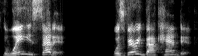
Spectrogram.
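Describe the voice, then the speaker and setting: A woman's voice: fairly high pitch, lively intonation, unhurried, pushed and bright. A woman with a Canadian accent, born in Ghana and raised in Canada, giving earnest, emphatic commentary on a video call. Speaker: co-host. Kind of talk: news commentary chat.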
